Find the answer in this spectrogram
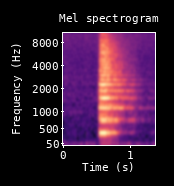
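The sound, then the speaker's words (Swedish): A single short car horn honk, a bright buzzy blast lasting about half a second before fading out, heard alone with no talking around it. “Det är någon som tutar, men Dacke vet inte om han tutar på honom.”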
